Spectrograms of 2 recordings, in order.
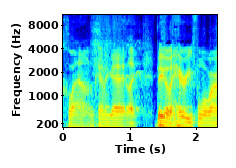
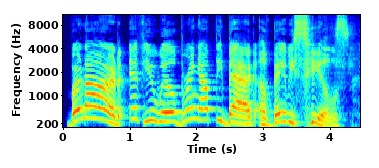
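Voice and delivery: higher pitched ringmaster patter, slow and grand; showman ringmaster; 10 semitones higher, slower than usual. Acted. Ringmaster presenting seals to the crowd, grand showman voice. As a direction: play the circus ringmaster working the crowd.

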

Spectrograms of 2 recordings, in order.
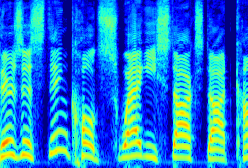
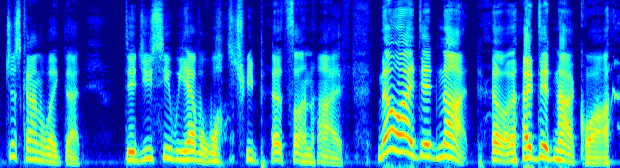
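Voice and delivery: usual speaking voice

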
